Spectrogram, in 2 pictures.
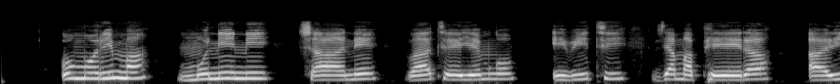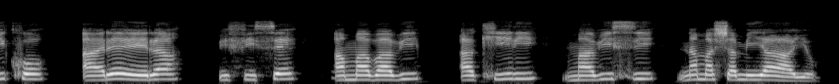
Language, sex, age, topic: Rundi, female, 25-35, agriculture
